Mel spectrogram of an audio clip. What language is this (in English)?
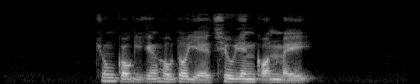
Cantonese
